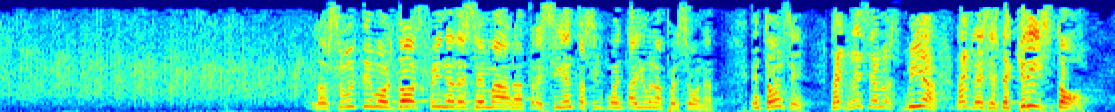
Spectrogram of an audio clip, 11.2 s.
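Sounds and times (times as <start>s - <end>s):
audience applause: 0.0s - 4.2s
speech: 3.1s - 10.9s.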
